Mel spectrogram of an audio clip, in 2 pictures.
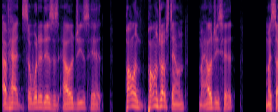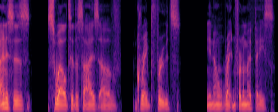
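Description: A podcast host with a lowish, steady voice and vocal fry chats casually at a moderate pace, congested and losing his voice. He rambles in loose bursts heavy with fillers, and the recording is dry and studio quality.

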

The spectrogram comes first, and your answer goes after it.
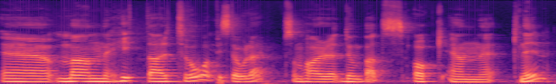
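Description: Man, podcast host, casual true-crime storytelling, halting, filler-heavy, mid-pitched voice. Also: darkish tone. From Sweden. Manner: hesitant, many filler "eh"s.

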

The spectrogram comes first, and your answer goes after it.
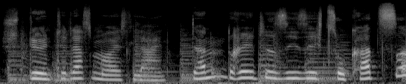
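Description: A woman with a high voice reads a storybook tale aloud. She narrates in a clear, measured, expressive way. Music plays softly behind her.

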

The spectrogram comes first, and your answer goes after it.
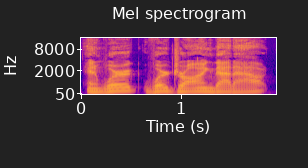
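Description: A man's voice: a little high, fairly even intonation, measured pace, a bit bright, smooth, no echo. Man telling stories in a dry voice. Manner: anecdotal, laid-back, says "like" often. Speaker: podcast co-host, bass player. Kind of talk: casual chat about their record.

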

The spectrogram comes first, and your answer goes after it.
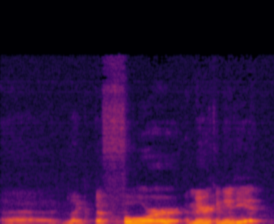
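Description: A man's voice: mid-range voice, fairly even intonation, normal speed, a little mellow. A young man in casual chat on a podcast, hesitant and stammering as he starts his sentences. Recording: roomy echo.

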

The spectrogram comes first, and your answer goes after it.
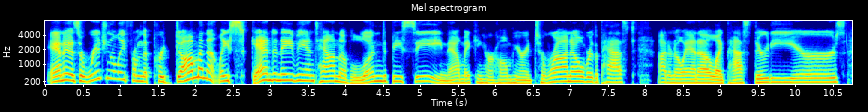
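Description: A woman's voice: lowish voice, moderate pace, few pauses, no echo. Middle-aged woman hosting, dry close sound. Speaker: podcast host. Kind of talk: casual chatty hosting.

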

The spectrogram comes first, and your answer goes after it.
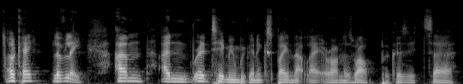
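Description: A man's voice: lowish voice, animated, fast. A man with a Welsh accent hosting a podcast in a chatty, joking way, often restarting his sentences. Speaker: podcast host. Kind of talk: casual podcast chat.

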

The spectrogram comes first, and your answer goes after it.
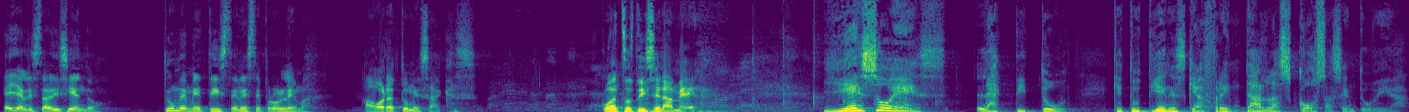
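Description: A male pastor preaching a fervent sermon, swelling to shouts and calling the congregation for amens. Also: a little high, animated, measured pace, pauses often.

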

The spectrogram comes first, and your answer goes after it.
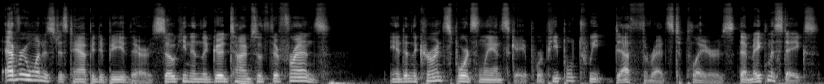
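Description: A male podcast host tells a scripted sports story with lively, wide-ranging intonation. His pitch sits in the middle for a man and moves around freely. He is recording inside a closet in a basement. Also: normal speed.

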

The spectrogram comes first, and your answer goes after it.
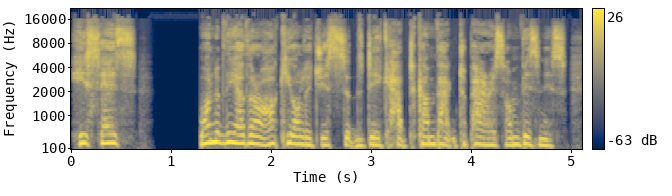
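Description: A woman's voice: mid-range voice, fairly quick, husky, dry recording, clean studio sound, voice pushed up, lightly acted. A woman voicing a restrained young aristocratic wife in a storybook reading. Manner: restrained, quiet.

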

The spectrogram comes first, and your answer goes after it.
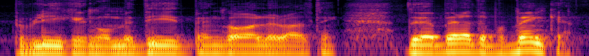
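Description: A man's voice: on the low side, little pitch movement, vocal fry, dark tone. A man, a former footballer telling streetwise stories in a casual interview, often checking that the listener follows. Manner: streetwise, repeats "förstår du vad jag menar". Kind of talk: casual storytelling.

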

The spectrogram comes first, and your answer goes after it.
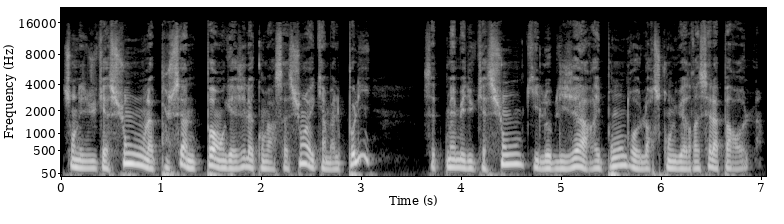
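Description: A narrator reading a story aloud in a calm, measured audiobook style. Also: mid-range voice.

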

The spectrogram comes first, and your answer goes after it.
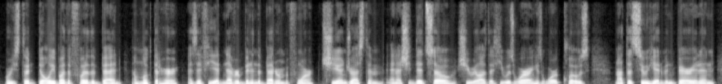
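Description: A male storyteller reading a scripted tale at a steady, even pace. His voice is smooth and clear, with almost no melodic movement. The sound is close and dry. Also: mid-range voice, a little fast, no room sound. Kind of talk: scripted narration.

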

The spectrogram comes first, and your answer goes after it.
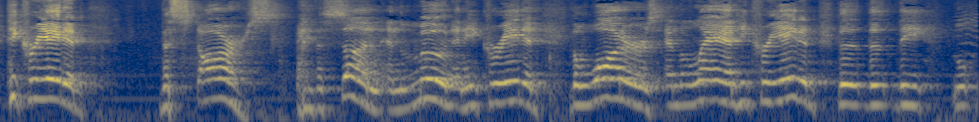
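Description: A man preaching a sermon at a pulpit microphone in a church, plainspoken and conversational, stressing words slowly for emphasis. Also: high-pitched. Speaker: pastor. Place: church sanctuary. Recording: echoey church room.

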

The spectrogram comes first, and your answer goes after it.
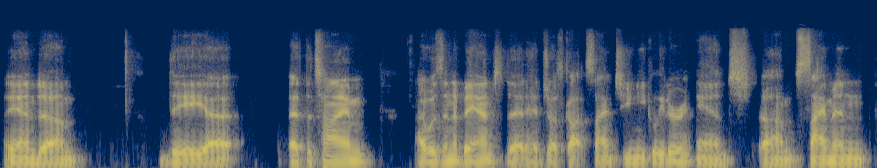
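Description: This San Diego metal vocalist, interviewed as a guest, talks in a low register with little pitch movement and a measured pace. His Californian accent colors loose, slang-filled storytelling in an informal, wandering chat.

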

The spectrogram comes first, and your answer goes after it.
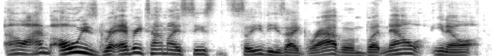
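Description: A man co-hosting a casual chat, talking in an animated, fretful way. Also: fairly high pitch, normal speed, no echo, studio quality. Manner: animated, worried tone. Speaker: co-host.

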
